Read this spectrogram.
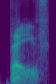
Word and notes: pave: British English

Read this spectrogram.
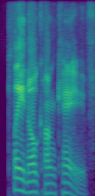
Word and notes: Planoconcave: American English

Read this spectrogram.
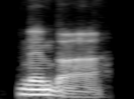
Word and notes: mimbar: British English

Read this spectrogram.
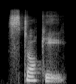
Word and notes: stocky: Indian

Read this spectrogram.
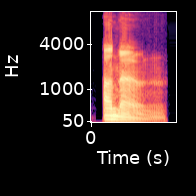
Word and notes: unknown: British English

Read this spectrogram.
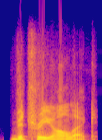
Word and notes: vitriolic: American English

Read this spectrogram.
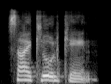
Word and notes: cycloalkane: Indian

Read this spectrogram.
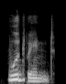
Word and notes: woodwind: Indian

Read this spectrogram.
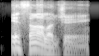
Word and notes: ethology: British English

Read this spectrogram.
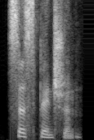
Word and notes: suspension: Indian

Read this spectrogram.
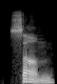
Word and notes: sum: American English

